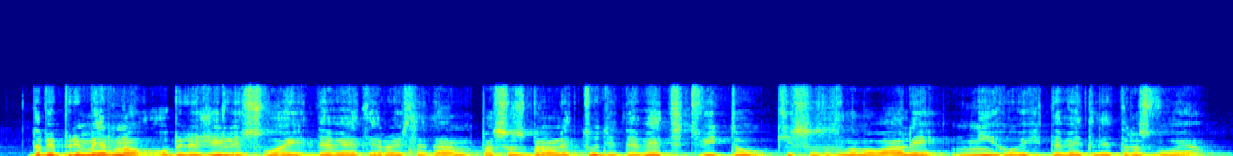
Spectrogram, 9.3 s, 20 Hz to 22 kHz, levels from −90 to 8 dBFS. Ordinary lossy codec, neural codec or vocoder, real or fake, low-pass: none; vocoder, 22.05 kHz, 80 mel bands, WaveNeXt; fake; 9.9 kHz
